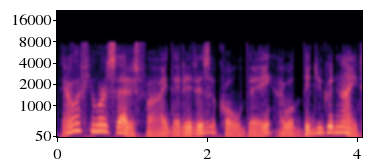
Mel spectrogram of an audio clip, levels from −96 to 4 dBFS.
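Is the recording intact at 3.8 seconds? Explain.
Yes, the speech at 3.8 s comes through intact, with no dropout, glitch or distortion at that moment.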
